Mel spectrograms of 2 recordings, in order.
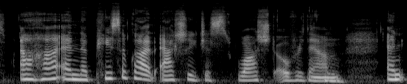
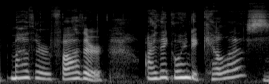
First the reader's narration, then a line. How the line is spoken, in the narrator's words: The children clung to their parents and cried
